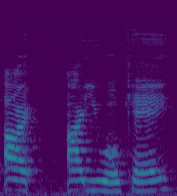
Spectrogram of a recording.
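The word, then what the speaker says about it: Ayuwoki: like michael jackson and it's pronounced i are you okay from annie are you okay um so the concept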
